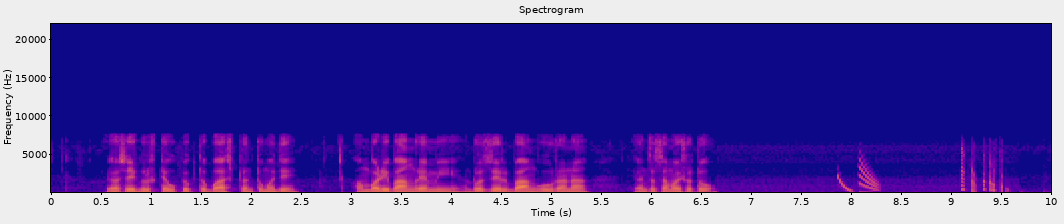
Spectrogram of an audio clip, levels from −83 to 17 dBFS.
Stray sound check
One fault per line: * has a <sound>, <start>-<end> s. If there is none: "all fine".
* has a chirp, 7.9-8.3 s
* has a chirp, 9.1-9.6 s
